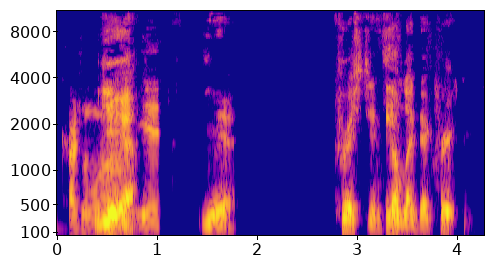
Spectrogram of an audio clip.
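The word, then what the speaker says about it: Karsten Warholm: Carson Warholm, is that how you pronounce his name? Carson Warholm.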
